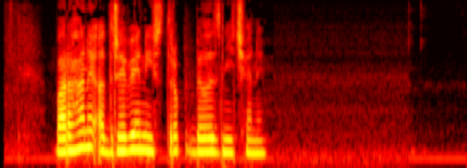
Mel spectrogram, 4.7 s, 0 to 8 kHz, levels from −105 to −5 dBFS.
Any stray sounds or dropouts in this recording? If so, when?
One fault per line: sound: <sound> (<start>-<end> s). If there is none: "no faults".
no faults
